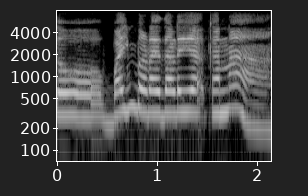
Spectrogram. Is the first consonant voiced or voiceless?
voiced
